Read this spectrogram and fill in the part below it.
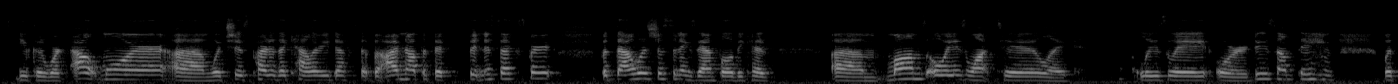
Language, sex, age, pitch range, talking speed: English, female, 20-39, 185-220 Hz, 165 wpm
